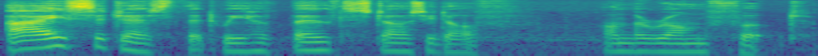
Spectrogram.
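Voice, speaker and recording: An actress playing a stern, self-assured senior policewoman with a British accent, speaking in a measured, formal and authoritative way in a radio drama. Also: low-pitched, creaky, a bit bright, full character voice. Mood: formal, cool. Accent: British English.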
